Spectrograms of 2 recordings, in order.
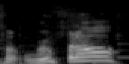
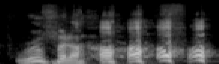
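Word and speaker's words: Rohypnol: I I don't know how to How do you How do you pronounce the uh the actual name for Rofies? Ruf Rufinol. Yes. Rufinol.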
